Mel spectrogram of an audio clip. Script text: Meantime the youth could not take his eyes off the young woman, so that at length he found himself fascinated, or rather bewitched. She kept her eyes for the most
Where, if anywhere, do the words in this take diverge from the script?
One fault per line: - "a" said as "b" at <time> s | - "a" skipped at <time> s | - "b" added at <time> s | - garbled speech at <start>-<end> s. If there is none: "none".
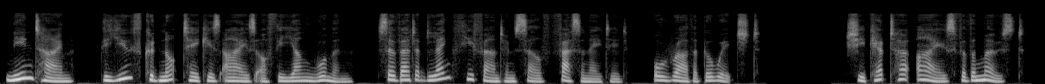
none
